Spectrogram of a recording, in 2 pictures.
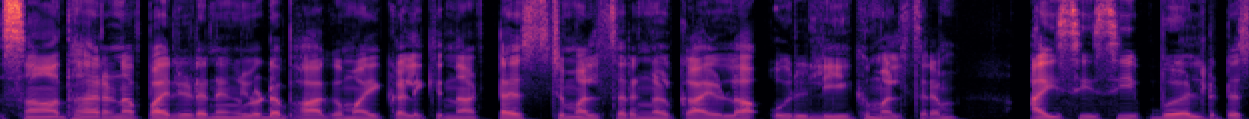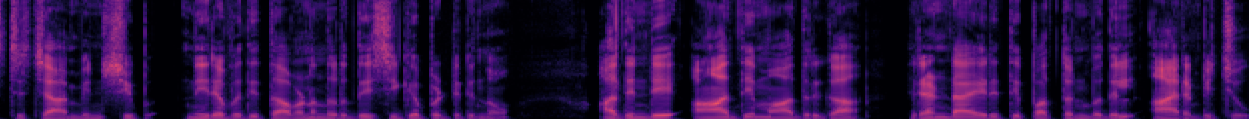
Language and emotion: Malayalam, neutral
